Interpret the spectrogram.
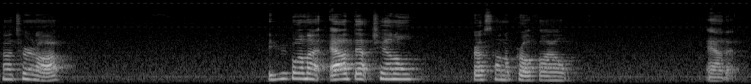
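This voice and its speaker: Unhurried and pausing often, a woman narrates an informal software walkthrough, explaining an app one step at a time. Her audio carries a roomy echo along with faint rumbling noise.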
